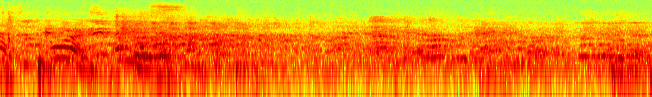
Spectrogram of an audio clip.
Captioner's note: attendees laughs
